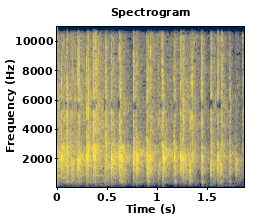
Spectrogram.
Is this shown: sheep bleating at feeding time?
no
